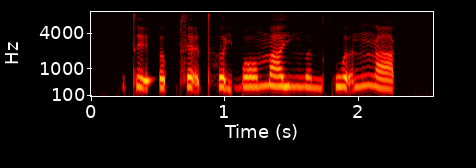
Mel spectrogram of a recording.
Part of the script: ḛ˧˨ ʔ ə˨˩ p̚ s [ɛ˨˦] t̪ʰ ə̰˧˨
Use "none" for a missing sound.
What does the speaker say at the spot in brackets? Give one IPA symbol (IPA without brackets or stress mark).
ɛ̰˧˨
